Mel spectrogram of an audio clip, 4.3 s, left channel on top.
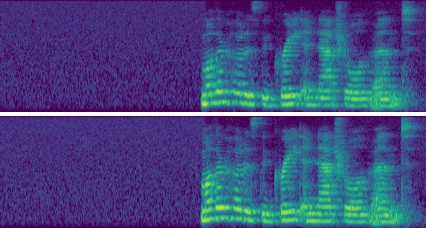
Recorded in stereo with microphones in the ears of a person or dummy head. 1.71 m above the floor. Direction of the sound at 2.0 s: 75° right (ahead or behind).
